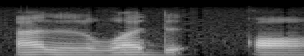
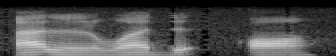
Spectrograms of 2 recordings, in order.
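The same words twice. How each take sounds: First: The d is followed by a glottal catch. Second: The same.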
